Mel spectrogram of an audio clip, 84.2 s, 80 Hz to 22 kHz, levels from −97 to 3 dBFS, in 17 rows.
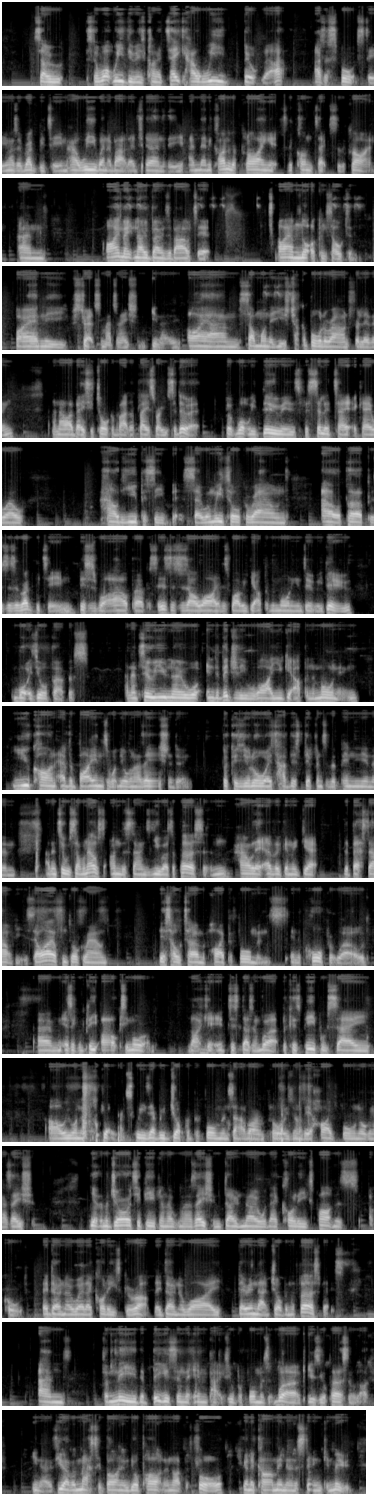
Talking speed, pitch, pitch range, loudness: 225 wpm, 110 Hz, 100-115 Hz, -23 LUFS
